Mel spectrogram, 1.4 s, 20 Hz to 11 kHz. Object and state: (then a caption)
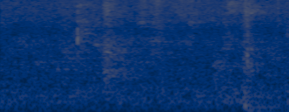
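Hollow-sounding, fully baked bread loaf. A finished whole wheat loaf, baked at 375 degrees, is knocked on, giving short, hollow, low knocks, with the last the loudest. The hollow sound shows the bread is ready.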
